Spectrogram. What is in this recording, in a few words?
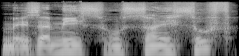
victory, fr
